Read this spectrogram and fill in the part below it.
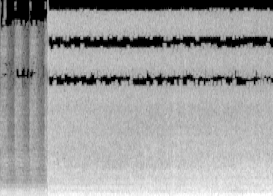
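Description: Waves wash over rocks and break on the shore.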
